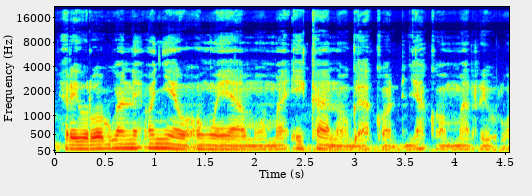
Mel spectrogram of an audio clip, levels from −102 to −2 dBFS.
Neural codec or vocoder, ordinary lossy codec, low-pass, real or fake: vocoder, 44.1 kHz, 128 mel bands every 256 samples, BigVGAN v2; none; 19.8 kHz; fake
